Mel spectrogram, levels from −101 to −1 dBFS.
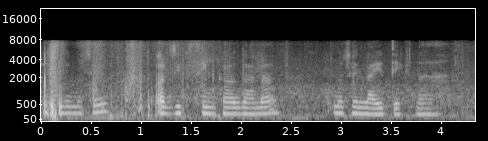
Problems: background sounds at intervals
